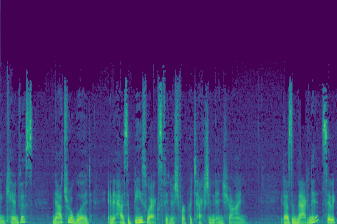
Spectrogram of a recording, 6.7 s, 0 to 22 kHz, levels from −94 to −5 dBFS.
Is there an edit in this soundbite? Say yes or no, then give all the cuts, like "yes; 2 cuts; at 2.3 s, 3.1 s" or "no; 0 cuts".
no; 0 cuts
